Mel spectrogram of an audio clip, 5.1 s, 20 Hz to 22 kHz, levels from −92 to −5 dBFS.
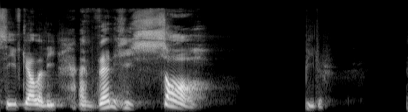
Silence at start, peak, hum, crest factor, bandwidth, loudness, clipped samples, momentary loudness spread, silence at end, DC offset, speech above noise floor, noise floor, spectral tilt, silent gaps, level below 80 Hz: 0 s; -2 dBFS; none; 22 dB; 16 kHz; -21 LUFS; under 0.1%; 21 LU; 1.1 s; under 0.1%; 53 dB; -74 dBFS; -2 dB/octave; 3.02-3.79 s; under -90 dBFS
